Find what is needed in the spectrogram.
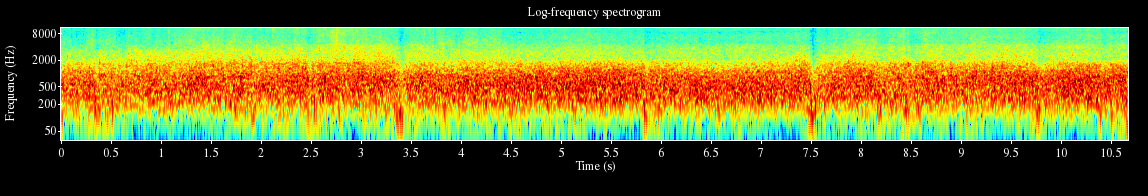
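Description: Sea surf washing in over rocks and seaweed, a steady rushing of broken water and foam, with wind rumbling on the microphone now and then.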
